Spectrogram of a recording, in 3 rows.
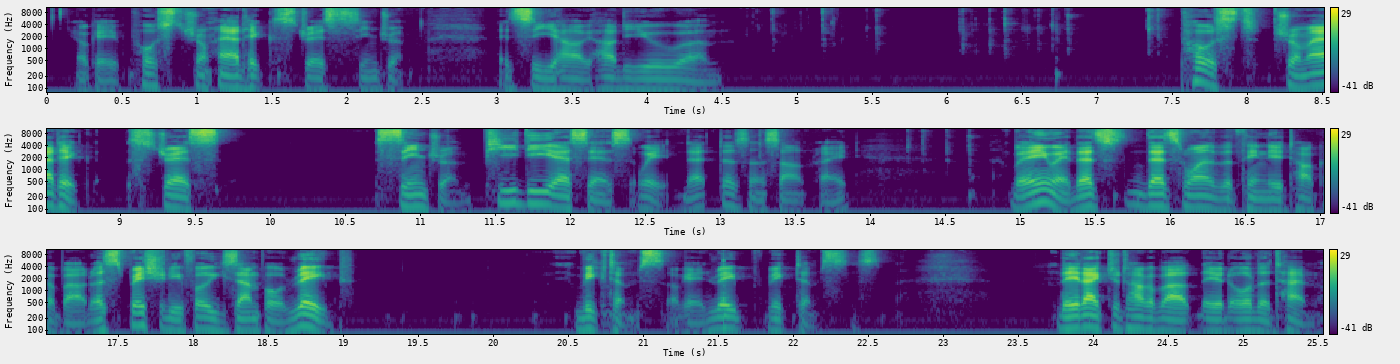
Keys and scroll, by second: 5.9-6.6 typing, 14.4-15.1 typing.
